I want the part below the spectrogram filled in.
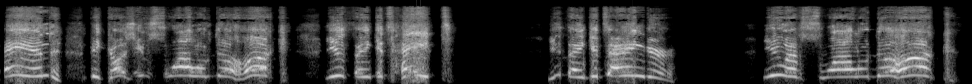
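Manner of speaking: loud, high, driving sermon voice; fiery preaching. Acted. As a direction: hammer each point home from the pulpit. Preaching at full force.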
